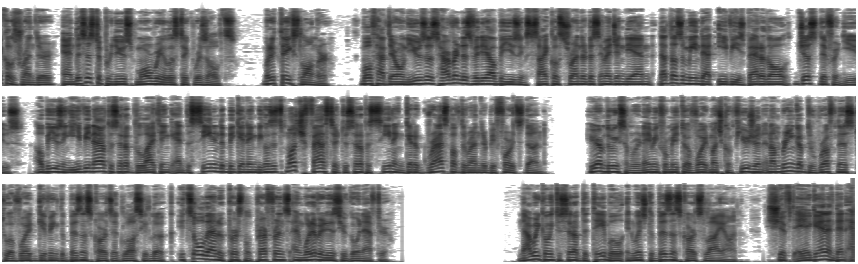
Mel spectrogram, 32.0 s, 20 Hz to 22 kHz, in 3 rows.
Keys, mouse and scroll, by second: 0.0-0.4 middle drag, 0.4 z, 2.0-4.8 middle drag, 4.8-9.6 drag, 9.6-13.6 middle drag, 13.6 click, 14.0-14.4 middle drag, 14.4 click, 14.5 scroll down 1, 14.6 middle click, 15.3 click, 16.2-22.2 drag, 23.2-27.0 drag, 27.0-28.0 middle drag, 29.1 click.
